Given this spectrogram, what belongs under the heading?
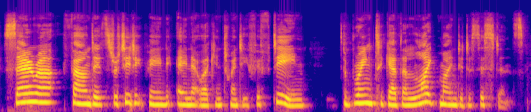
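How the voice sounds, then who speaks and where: A woman's voice: a little high, normal speed, fairly bright tone. A woman hosting a podcast interview, chatty and enthusiastic, with a self-deprecating humour. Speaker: podcast host.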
